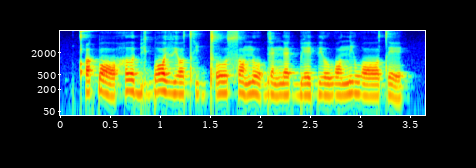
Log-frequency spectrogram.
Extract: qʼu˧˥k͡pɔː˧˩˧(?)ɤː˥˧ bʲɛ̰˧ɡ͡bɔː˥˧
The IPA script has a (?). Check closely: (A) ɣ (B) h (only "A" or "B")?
B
